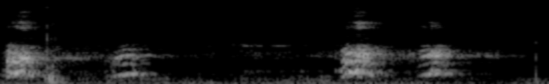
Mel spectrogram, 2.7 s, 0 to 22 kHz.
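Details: Dog barks played from a laptop while a curious mini goldendoodle listens indoors; four sharp, harmonic barks come in two pairs, about 0.6 seconds apart within each pair, with a quiet pause between the pairs.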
